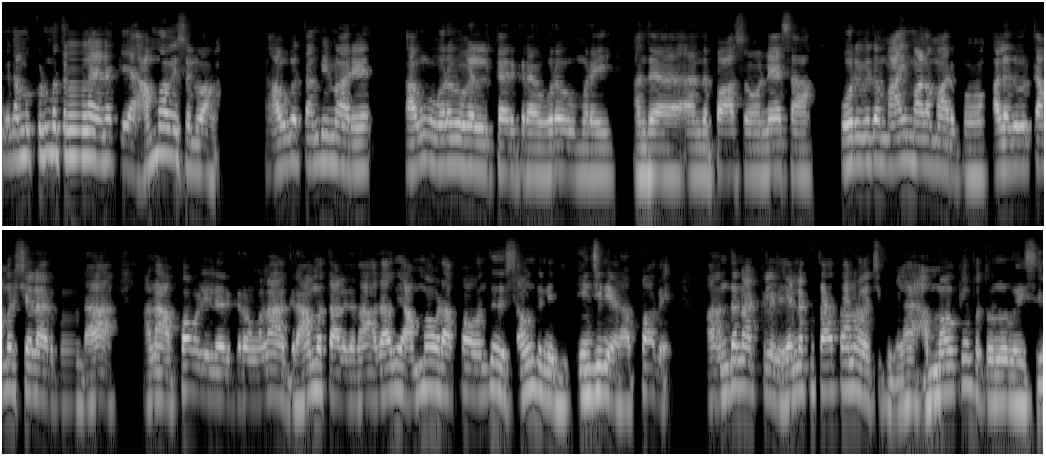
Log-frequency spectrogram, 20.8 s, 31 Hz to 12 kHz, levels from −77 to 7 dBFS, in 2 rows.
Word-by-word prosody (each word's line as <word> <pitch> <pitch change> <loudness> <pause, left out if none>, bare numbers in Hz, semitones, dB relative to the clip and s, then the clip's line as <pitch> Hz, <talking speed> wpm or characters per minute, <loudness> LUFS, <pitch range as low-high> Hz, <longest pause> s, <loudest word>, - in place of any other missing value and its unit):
நம்ம 200 +2 -2
குடும்பத்திலல்லாம் 200 -3 +3
எனக்கு 180 -3 -2 0.2
அம்மாவே 210 0 +1
சொல்லுவாங்க. 140 -2 -1 0.6
அவங்க 165 +4 +2
தம்பிமாரு, 160 -4 0 0.5
அவங்க 170 +5 +1
உறவுகள்ட்ட 150 -4 +2
இருக்கிற 130 0 -2 0.2
உறவு 135 0 +3
முறை, 125 0 -1 0.4
அந்த 125 +1 +2 0.4
அந்த 125 0 -2
பாசம், 130 -1 -1
நேசம், 135 -2 0 0.4
ஒரு 165 +1 +4
வித 170 +1 +2
மாய்மாலமா 160 -2 +1
இருக்கும். 125 -1 -4 0.2
அல்லது 145 +2 +2
ஒரு 150 - -4
கமர்ஷியலா 165 -1 +1
இருக்கும்டா. 120 +1 -4 0.5
ஆனா, 135 +2 0
அப்பா 130 +7 +3
வழியில 145 -3 0
இருக்கிறவங்கல்லாம் 135 +3 -1
கிராமத்து 170 +1 +2
ஆளுக 135 -2 0
தான். 140 +1 -1
அதாவது 155 +3 +3
அம்மாவோட 175 +2 +3
அப்பா 165 -2 0
வந்து 165 +4 -2 0.2
சவுண்டின் 160 -1 +1
இஞ் 120 -2 -4 0.2
என்ஜினியர் 155 -7 +2
அப்பாவே. 160 - -3 0.5
அந்த 160 +6 +2
நாட்களிலே. 175 -4 -2
எனக்கு 170 +2 -1
தாத்தான்னா 170 0 +1
வச்சுக்கங்களேன். 120 -1 -4
அம்மாவுக்கும் 165 +7 +1
இப்ப - - -4
90 130 0 +2
வயசு. 120 +11 -2
150 Hz, 140 wpm, -23 LUFS, 130-170 Hz, 0.6 s, ஒரு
